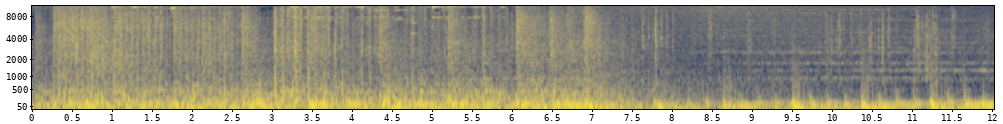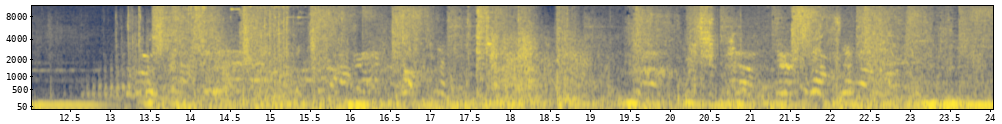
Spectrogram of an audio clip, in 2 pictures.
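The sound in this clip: Gunfire crackles in a dense, almost unbroken fusillade of rapid shots, with a short lull near the middle before it resumes, and voices mixed in with the shooting.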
